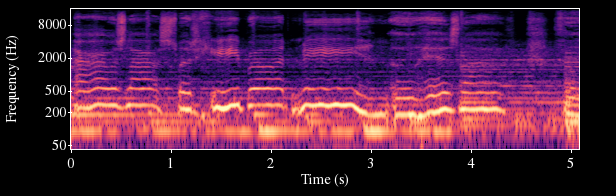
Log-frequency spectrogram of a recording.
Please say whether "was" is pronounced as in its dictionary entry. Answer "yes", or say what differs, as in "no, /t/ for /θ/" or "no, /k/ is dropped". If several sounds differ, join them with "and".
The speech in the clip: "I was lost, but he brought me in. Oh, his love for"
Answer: yes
